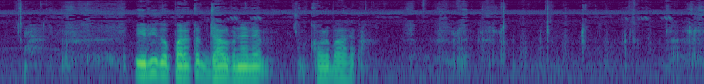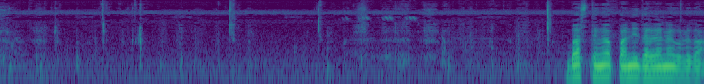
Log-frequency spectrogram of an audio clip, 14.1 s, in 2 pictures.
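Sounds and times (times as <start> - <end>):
high insect drone: 0.0 - 14.0
person chewing with mouth clicks: 0.1 - 0.9, 4.1 - 9.6, 10.2 - 12.7.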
